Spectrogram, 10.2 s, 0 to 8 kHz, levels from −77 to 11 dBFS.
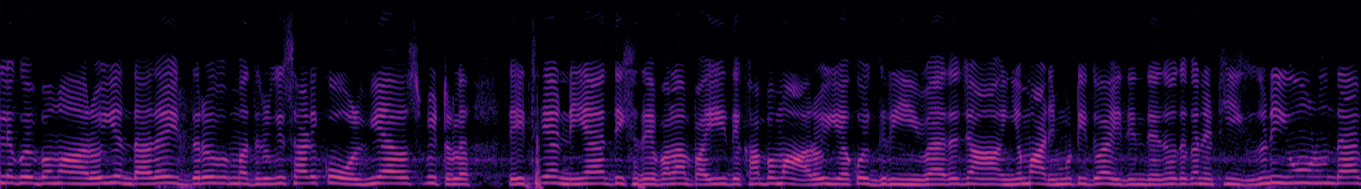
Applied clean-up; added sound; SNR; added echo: none; none; none; none.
